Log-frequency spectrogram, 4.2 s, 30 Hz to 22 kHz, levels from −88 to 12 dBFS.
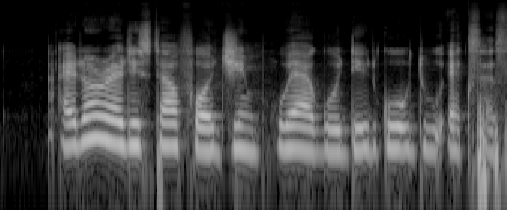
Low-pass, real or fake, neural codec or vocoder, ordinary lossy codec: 19.8 kHz; real; none; none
